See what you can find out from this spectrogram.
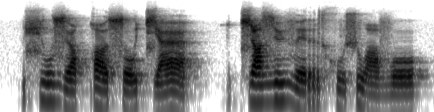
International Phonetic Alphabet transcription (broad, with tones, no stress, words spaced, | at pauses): ɕu˦zø˩ qu˨˩˦ so˨˦t͡ɕæ˩˧˩ | t͡ɕɑ˦zy˦ ve˨˩˦rxu˨˩˦ʃ wɑ˩vo˩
